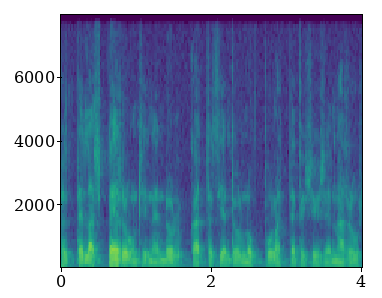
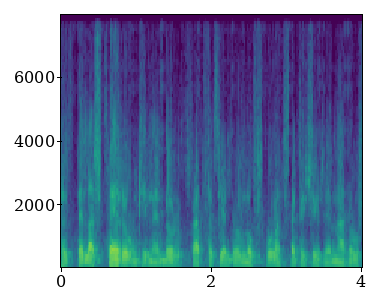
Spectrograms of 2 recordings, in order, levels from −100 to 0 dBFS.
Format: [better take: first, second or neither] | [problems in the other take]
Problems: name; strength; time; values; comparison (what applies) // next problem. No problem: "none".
first | noise reduction (neural separator model SepFormer DNS4)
